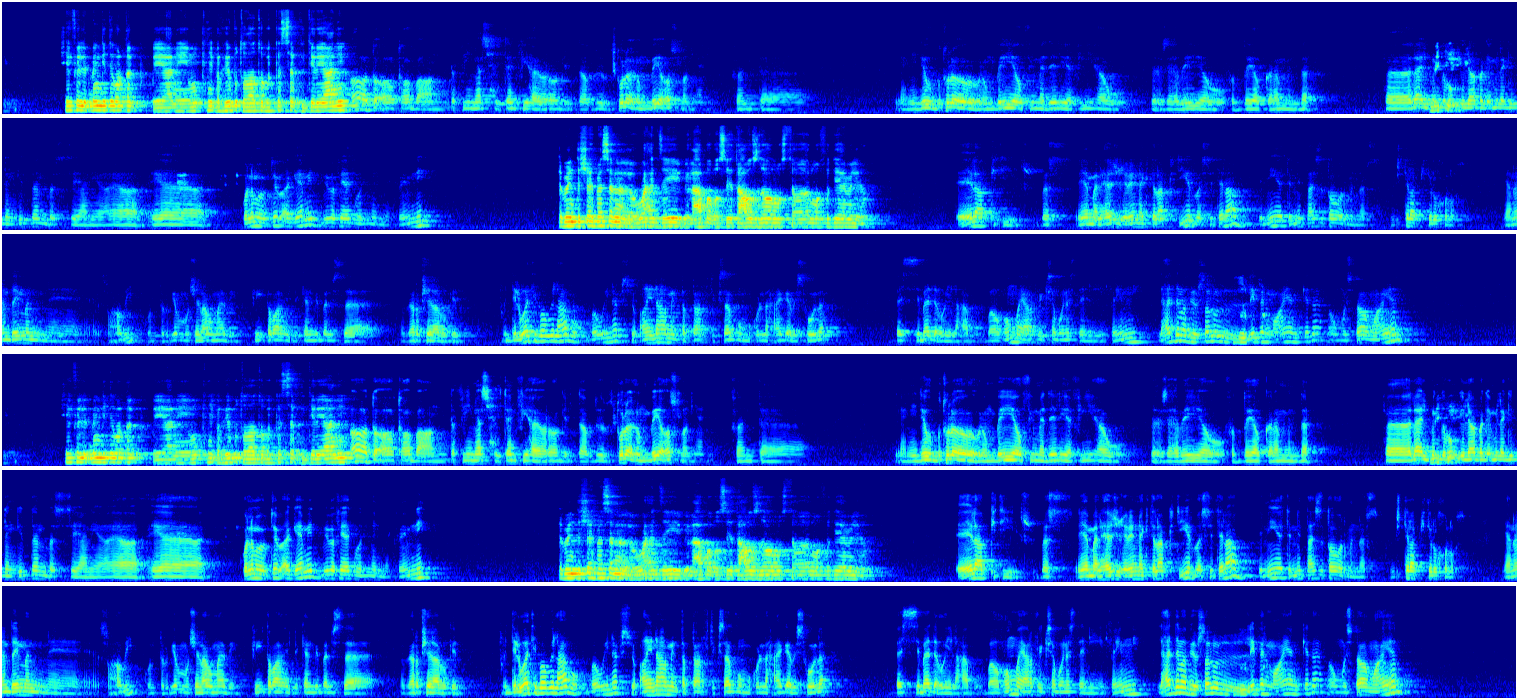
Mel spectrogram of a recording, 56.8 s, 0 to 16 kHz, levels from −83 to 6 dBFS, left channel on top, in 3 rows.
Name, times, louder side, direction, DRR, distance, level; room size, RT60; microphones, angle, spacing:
voice 1, 0.8-4.4 17.8-18.2 25.9-29.8 53.3-53.4, left 3 dB, 80° left, 0.6 m, -27 dB
voice 2, 4.3-8.8 9.2-10.0 11.2-14.1 14.4-16.4 17.3-21.5 21.9-24.3 30.9-36.1 36.5-37.1 37.7-42.5 42.8-43.6 44.1-48.2 49.1-55.4, right 4 dB, 85° right, 0.5 m, -36 dB
8.5 x 4.8 x 5.8 m
head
